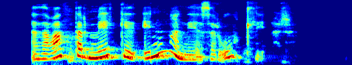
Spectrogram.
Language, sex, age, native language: Icelandic, female, 40-49, Icelandic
